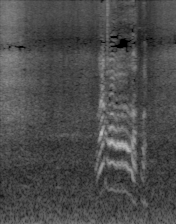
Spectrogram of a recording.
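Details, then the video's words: Angry gray street cat, said to bite anyone who dares touch it, gives one short harmonic meow that bends up then slowly down for about half a second, then a faint brief second note, over a steady low rumble. "The Gray Cat is Very Angry if you dare to touch it you will be bitten."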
